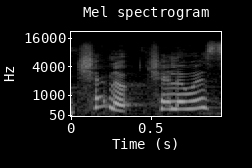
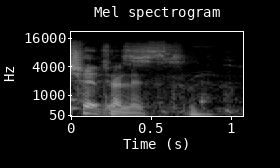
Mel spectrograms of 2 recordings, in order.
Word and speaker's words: cellist: We've got a beautiful, it's a celloist, is that how you say it? Cellist. Cellist, okay.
